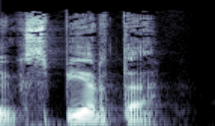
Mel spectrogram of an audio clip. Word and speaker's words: эксперта: В моем случае среди раздающих награды ни одного эксперта, ударение на втором слоге, специалиста в предмете конкурса не было, а следовательно группу этих уважаемых лиц нельзя было называть словом «жюри».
